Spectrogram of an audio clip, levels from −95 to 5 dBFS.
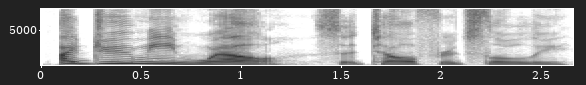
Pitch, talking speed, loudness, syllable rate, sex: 200 Hz, 160 wpm, -18 LUFS, 3.8 syllables/s, female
